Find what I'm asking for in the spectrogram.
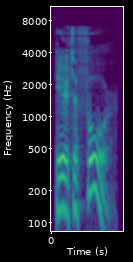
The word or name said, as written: heretofore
